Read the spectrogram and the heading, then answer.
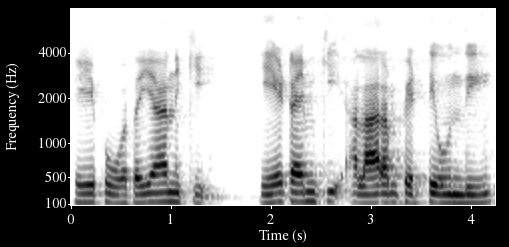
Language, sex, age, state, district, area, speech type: Telugu, male, 18-30, Andhra Pradesh, Srikakulam, urban, read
